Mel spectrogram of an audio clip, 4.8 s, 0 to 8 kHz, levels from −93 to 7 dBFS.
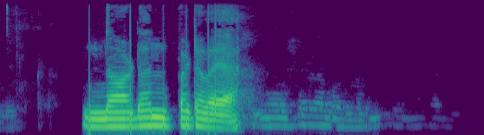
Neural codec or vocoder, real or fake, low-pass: none; real; 7.2 kHz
